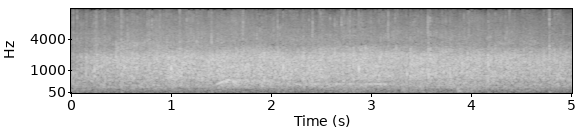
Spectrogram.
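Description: A steady wash of audience applause, many hands clapping densely and evenly at a fairly loud level for the full few seconds, with no voices standing out.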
